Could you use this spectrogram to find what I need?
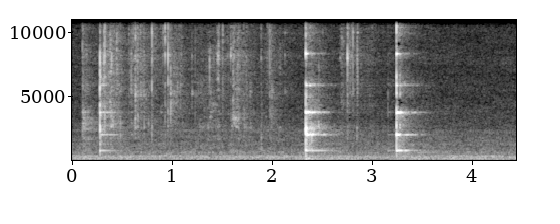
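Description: A wooden spoon clinks against a glass bowl.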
